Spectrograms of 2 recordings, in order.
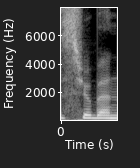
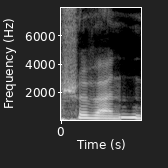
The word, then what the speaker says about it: Siobhan: Euh, si on le dit phonétiquement, c'est Siobhan Dowd, mais comme elle est irlandaise, évidemment, ça se prononce jamais comme ça s'écrit. Et donc, j'ai écouté la vidéo avant. Ça se dit un truc genre Chevan Dowd,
